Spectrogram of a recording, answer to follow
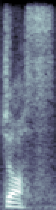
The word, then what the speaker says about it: Josh: It's not a silent H, just Joss.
